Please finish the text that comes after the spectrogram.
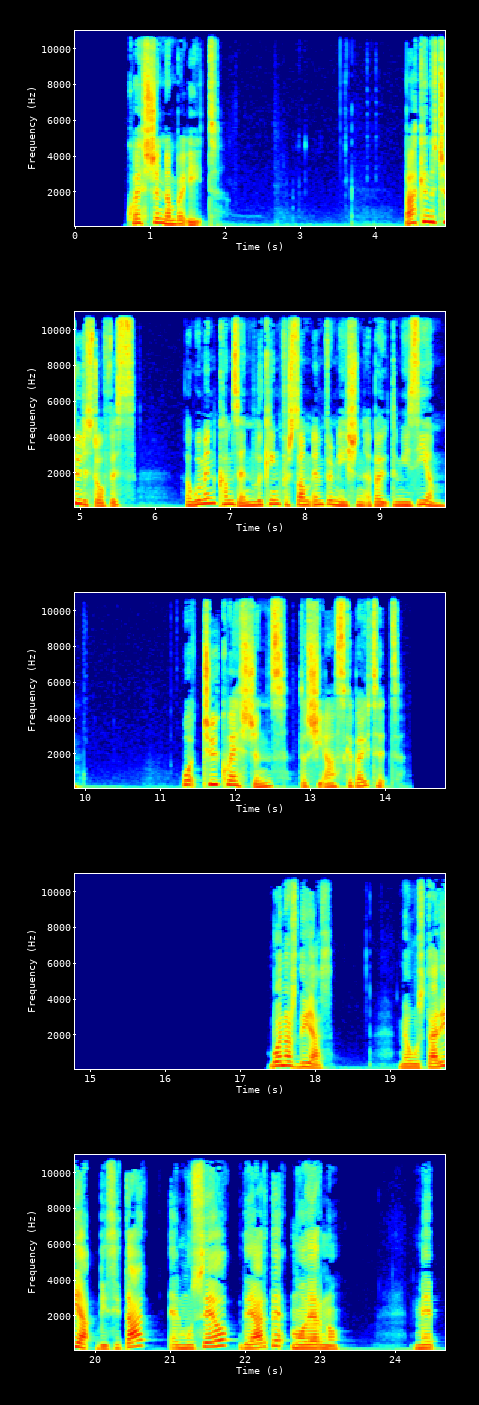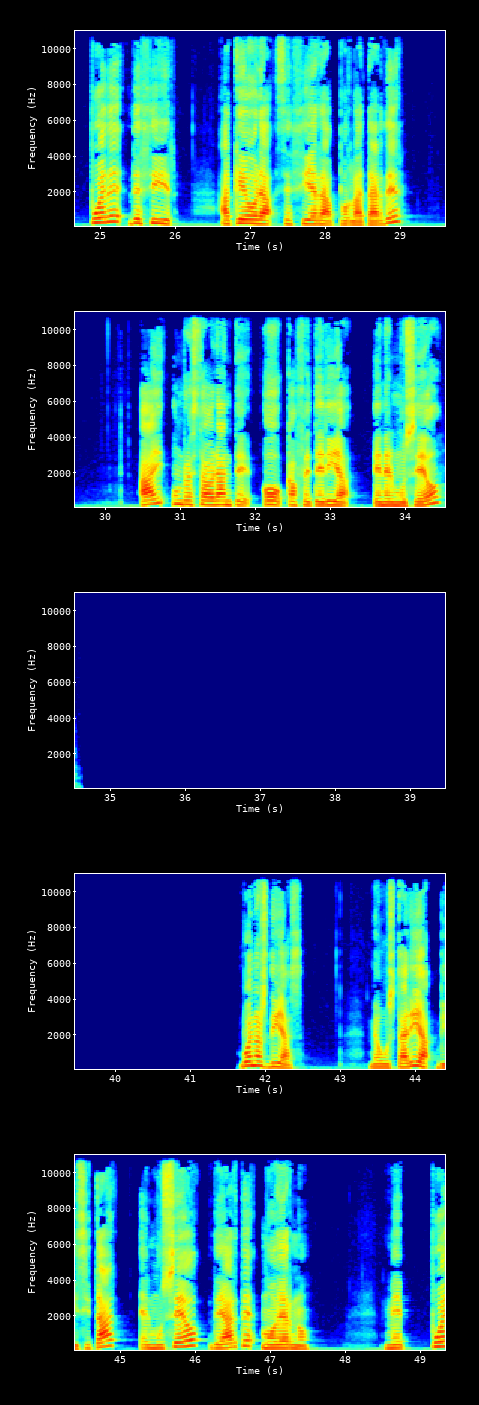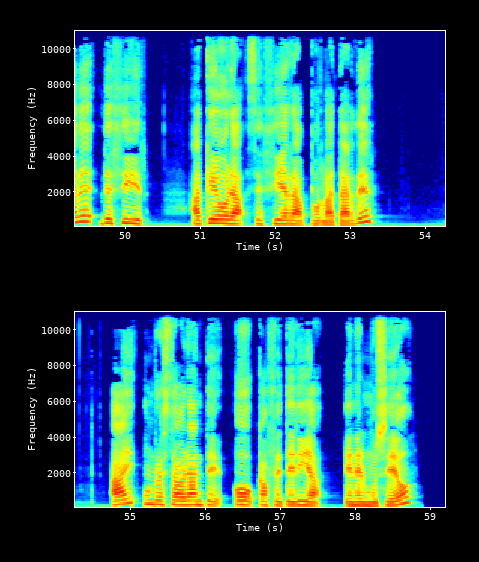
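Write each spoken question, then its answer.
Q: What 2 questions does she ask about it?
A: What time it closes in the afternoon/evening, and whether there is a restaurant or cafeteria in the museum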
